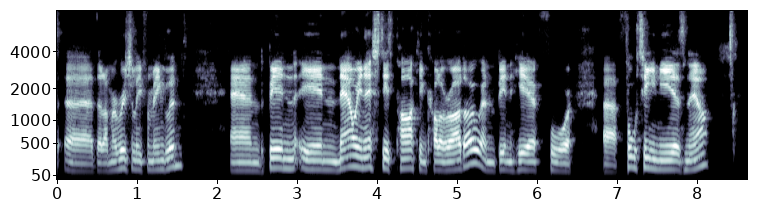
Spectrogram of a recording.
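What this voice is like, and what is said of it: British accent. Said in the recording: “I have a Brit accent,”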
